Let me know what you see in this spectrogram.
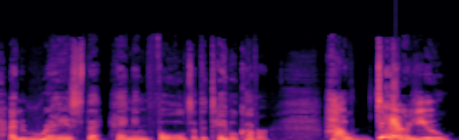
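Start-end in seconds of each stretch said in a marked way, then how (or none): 3.2-4.5 slow, loud, indignant; angry outcry. A narrator's reading. Governess scolding the hidden maid, slow and loud. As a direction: drag out each word in outrage. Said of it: "she cried out".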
